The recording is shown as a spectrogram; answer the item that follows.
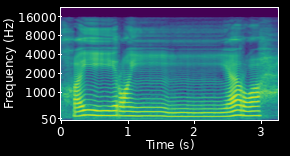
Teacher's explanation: یہاں پر تنوین یا کی شد کے ساتھ ملے گی اور دیر بھی لگے گی شد پہ، یا روح یہاں پر وقف ہوگا اور آخر میں ہا کی آواز نکلے گی، لیکن ہا آپ نے اندر سے نکالنا ہے، یہ حلق والا ہا نہیں ہے۔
